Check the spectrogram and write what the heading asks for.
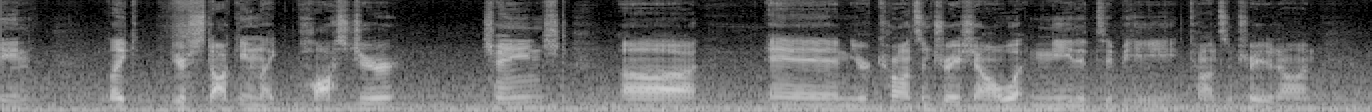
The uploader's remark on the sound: As we are driving down the road.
